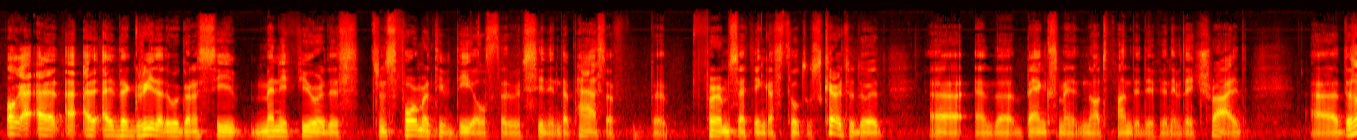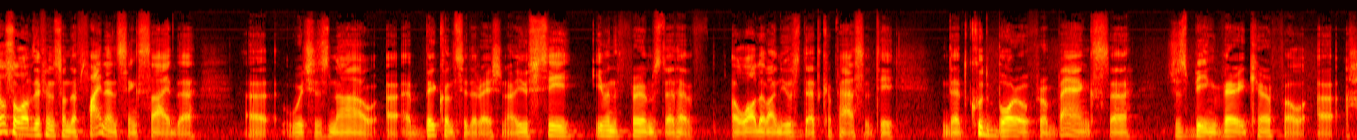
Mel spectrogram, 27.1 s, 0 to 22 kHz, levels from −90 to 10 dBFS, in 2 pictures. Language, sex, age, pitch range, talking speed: English, male, 30-49, 85-100 Hz, 195 wpm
